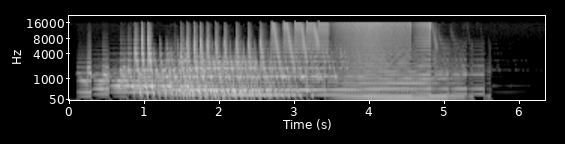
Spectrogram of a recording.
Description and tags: Synth In
Recorded from the Synthesizer
intro, synthesizer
